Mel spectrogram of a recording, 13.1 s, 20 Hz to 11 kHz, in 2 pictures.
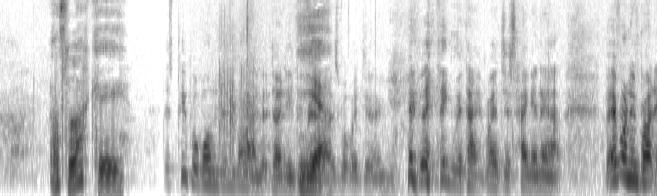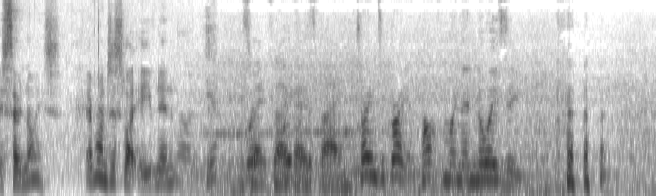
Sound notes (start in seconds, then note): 7.4 train noises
